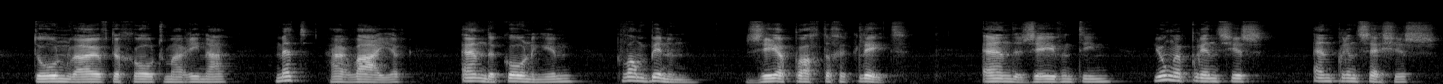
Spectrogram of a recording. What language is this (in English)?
Dutch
